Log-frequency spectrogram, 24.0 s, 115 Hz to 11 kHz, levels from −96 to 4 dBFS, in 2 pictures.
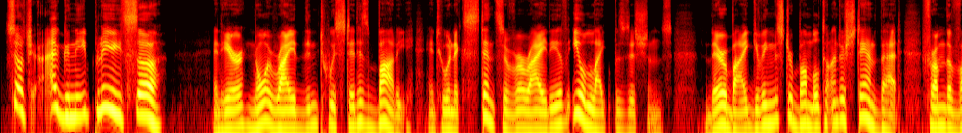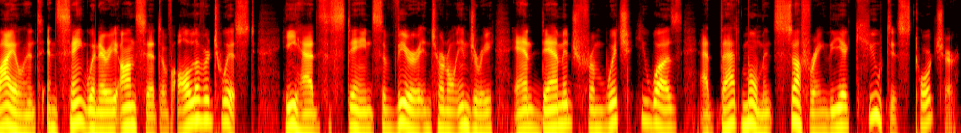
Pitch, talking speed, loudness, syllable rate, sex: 140 Hz, 135 wpm, -22 LUFS, 4.7 syllables/s, male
